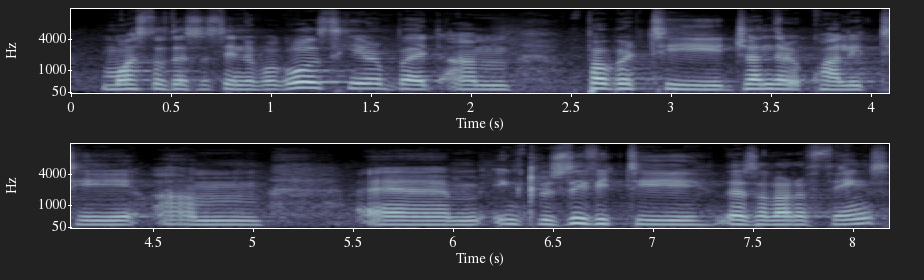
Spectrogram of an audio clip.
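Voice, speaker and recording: A woman of medium pitch with a Spanish accent speaks at a moderate pace with fairly even intonation. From Spain, Barcelona. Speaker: youth sports program representative. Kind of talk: panel interview. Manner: hesitant, many fillers.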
